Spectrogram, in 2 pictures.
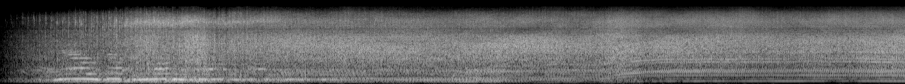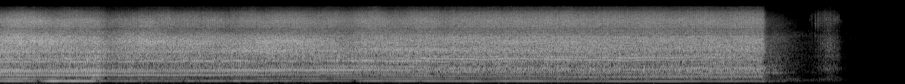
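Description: Modified pulling tractor's Hemi V8 engine running at full throttle under load on the track. About six seconds in its pitch rises, then it holds steady at high revs and cuts off suddenly near the end.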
